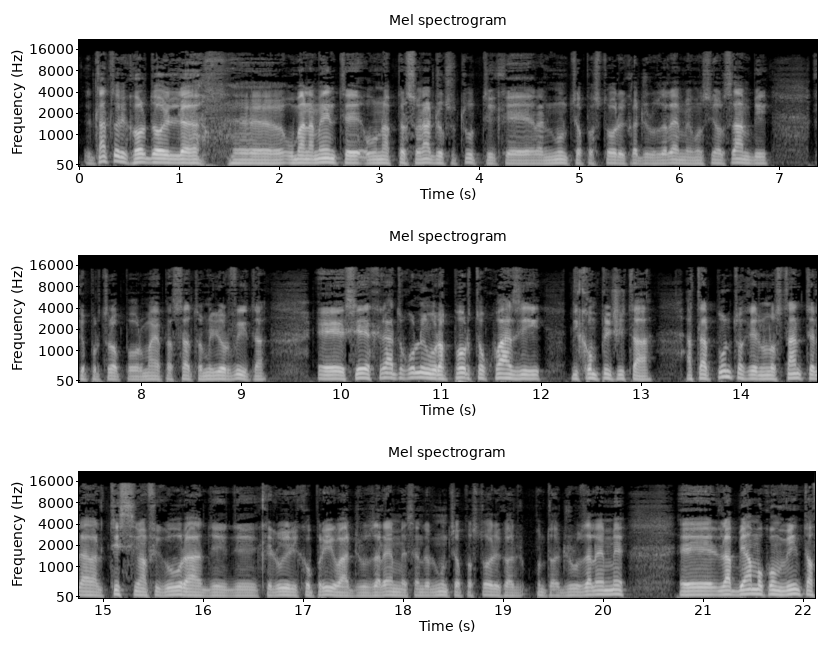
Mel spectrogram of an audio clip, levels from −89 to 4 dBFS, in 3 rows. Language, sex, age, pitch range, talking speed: Italian, male, 50-69, 100-120 Hz, 170 wpm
